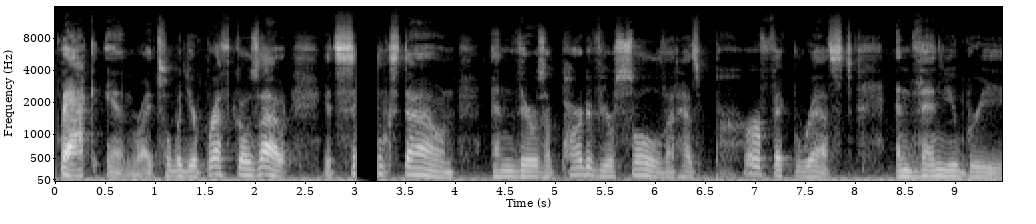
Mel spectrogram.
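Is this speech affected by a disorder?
No.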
